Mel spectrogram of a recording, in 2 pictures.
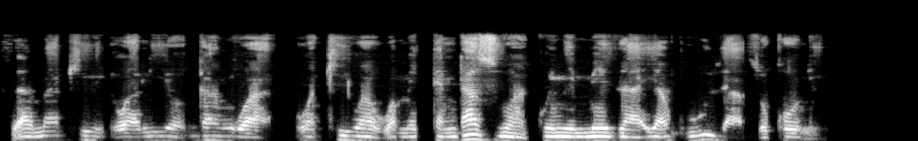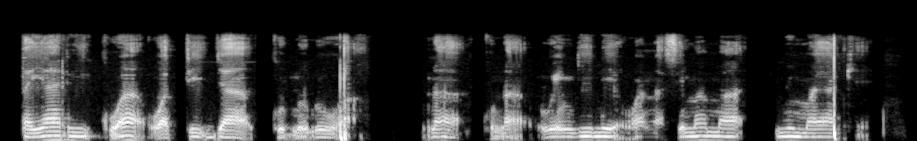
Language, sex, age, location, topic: Swahili, male, 18-24, Wajir, finance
